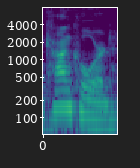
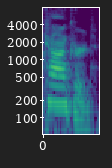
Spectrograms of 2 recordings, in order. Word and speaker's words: Concord: to us now in Concord, North Carolina. Not Concord. Not Concord. It's not Concord. Spelled the same. Yes, but I know people on the West Coast like to say Concord. I flew out to Concord,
